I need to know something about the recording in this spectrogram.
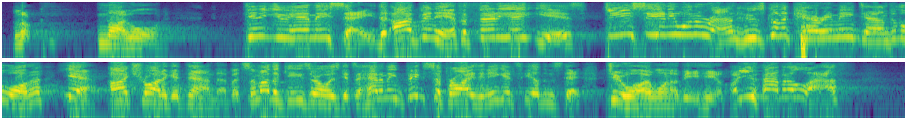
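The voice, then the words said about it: Put-on British accent. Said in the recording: “complete with a British accent.”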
